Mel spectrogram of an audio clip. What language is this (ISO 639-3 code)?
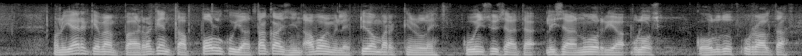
fin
